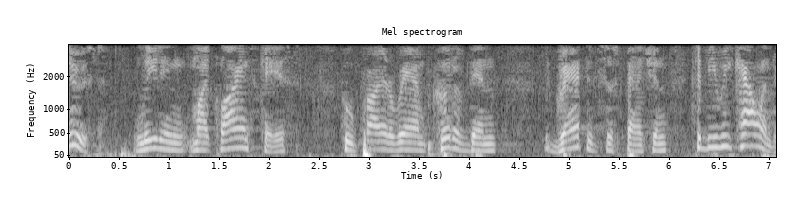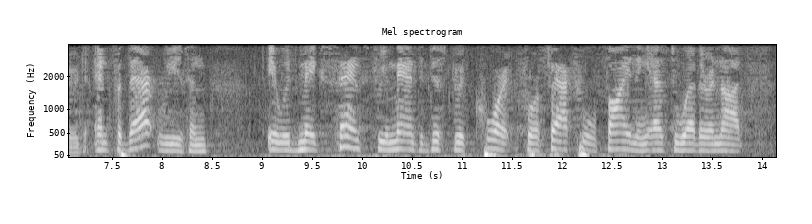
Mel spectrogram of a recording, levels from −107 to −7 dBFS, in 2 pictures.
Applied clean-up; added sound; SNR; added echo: none; Chatter / Stream; 19 dB; none.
